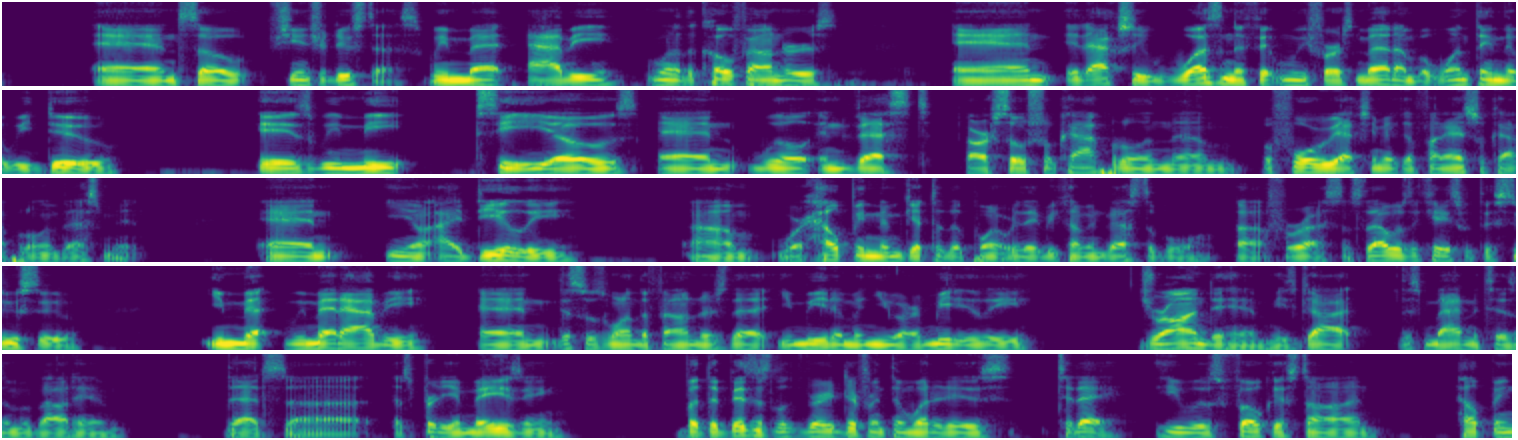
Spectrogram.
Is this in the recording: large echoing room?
no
